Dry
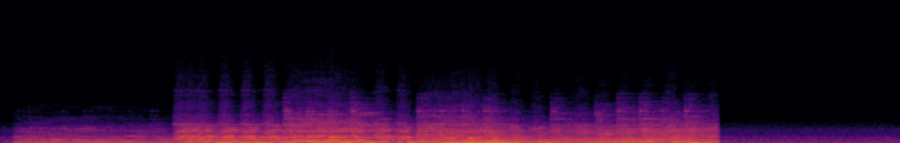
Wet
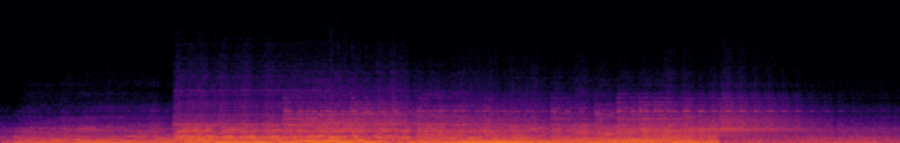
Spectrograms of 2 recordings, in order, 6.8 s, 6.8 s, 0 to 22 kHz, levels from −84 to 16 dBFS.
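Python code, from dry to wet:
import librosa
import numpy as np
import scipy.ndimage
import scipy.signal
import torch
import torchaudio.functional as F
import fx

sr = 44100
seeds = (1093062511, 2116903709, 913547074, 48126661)

y = fx.tremolo_random(x, sr, seeds[0], hz=3.5, depth_pct=55)
y = fx.echo_wet_highpass(y, sr, ms=105, feedback_pct=70, hz=2800.0, wet_db=-4.0)
y = fx.env_flatten(y, sr, amount_pct=50)
y = F.gain(torch.from_numpy(y), 4.0).numpy()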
